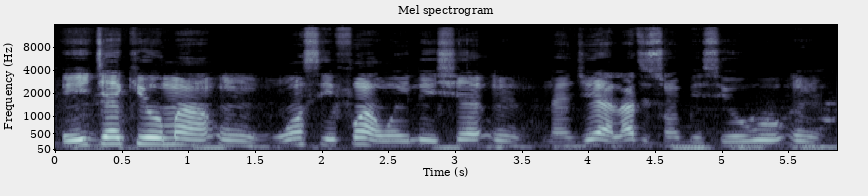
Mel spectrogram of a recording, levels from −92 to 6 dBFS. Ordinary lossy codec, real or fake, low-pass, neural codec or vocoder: none; real; 14.4 kHz; none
